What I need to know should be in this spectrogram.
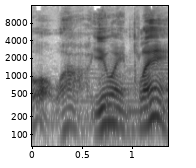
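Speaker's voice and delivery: put-on Hawaiian intonation. Retelling what a church man said after the service: imitating Paul, Hawaiian intonation. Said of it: "Hawaiian intonation".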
